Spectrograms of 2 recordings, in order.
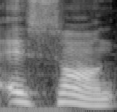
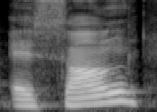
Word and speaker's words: Essengue: How I would pronounce it looking at it is Noa Essengue. If that's incorrect, I apologize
